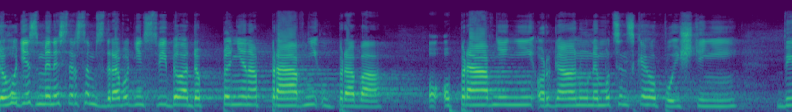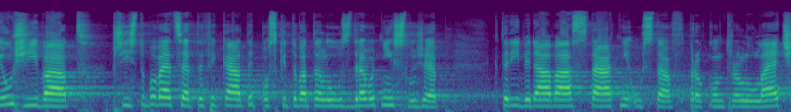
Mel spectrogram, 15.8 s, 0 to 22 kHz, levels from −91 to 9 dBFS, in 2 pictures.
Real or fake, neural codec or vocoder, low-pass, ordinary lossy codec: real; none; 14.4 kHz; MP3, 96 kbps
